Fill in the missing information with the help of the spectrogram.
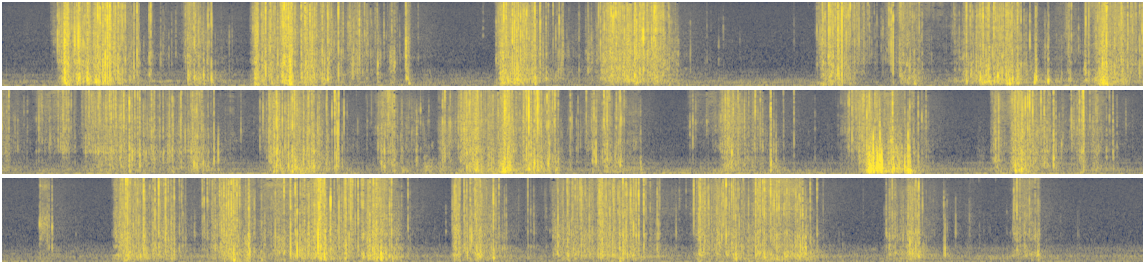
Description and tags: Plastic bag, rustle handling crinkle
handling a plastic bag
bag, crinkle, handling, plastic, rustle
